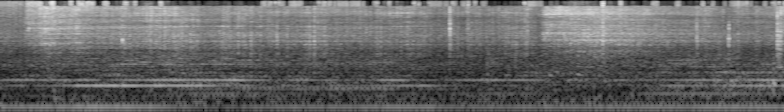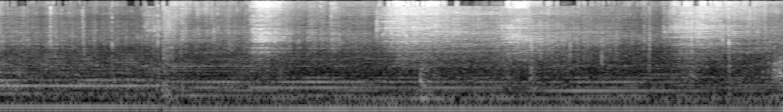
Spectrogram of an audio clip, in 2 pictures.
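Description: Mojo criollo chicken sizzles on a grill grate over an open fire, a continuous close crackling hiss with a low steady hum underneath, swelling in bursts toward the end.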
